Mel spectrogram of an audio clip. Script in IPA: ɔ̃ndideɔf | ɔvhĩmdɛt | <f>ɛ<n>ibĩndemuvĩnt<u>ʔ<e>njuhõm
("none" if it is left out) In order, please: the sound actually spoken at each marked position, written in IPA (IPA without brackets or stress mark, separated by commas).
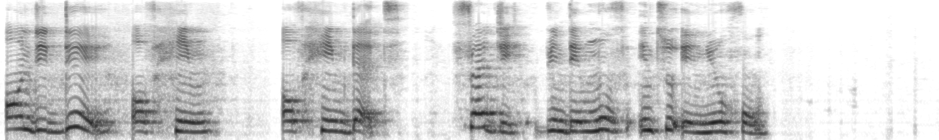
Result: f, d, u, e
